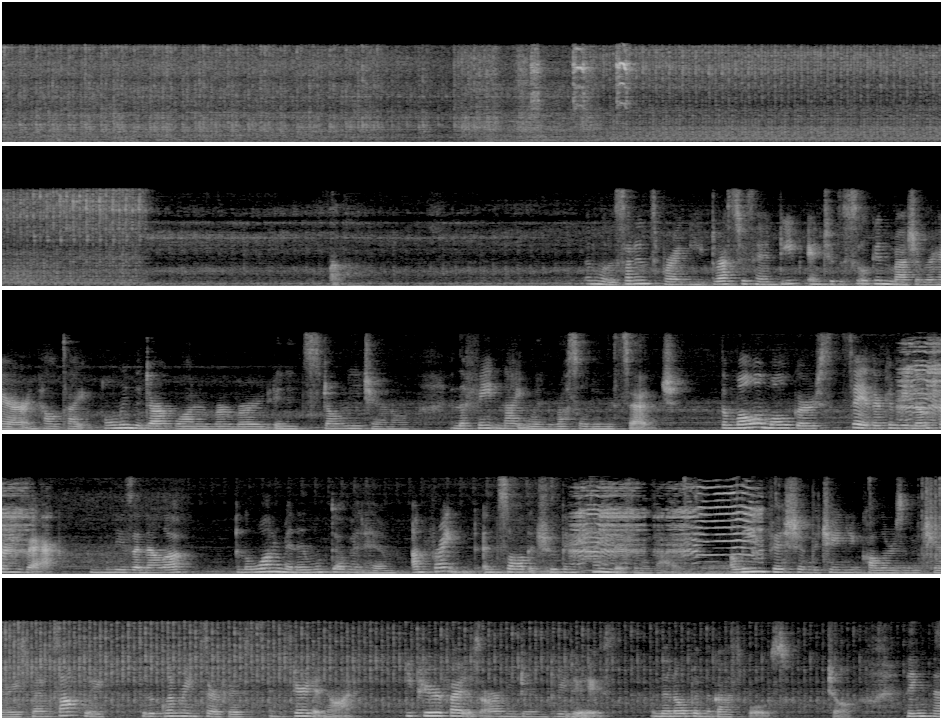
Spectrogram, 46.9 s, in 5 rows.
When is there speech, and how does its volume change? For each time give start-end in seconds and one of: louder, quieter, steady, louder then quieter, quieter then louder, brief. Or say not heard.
15.2-46.9 steady.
